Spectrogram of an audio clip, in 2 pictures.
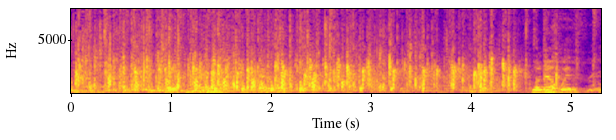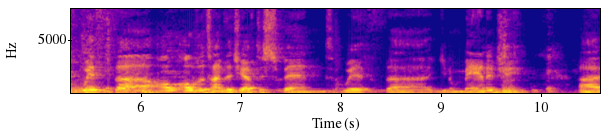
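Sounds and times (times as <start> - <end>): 
applause: 0.0 - 5.3
speech: 4.6 - 10.5.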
